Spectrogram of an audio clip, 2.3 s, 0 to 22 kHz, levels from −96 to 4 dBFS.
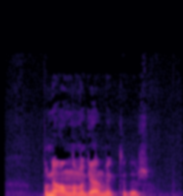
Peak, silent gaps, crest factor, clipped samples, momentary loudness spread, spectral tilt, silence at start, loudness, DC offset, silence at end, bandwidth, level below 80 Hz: -12 dBFS; none; 18 dB; under 0.1%; 12 LU; -7.5 dB/octave; 0.55 s; -30 LUFS; under 0.1%; 0.45 s; 10 kHz; -78 dBFS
